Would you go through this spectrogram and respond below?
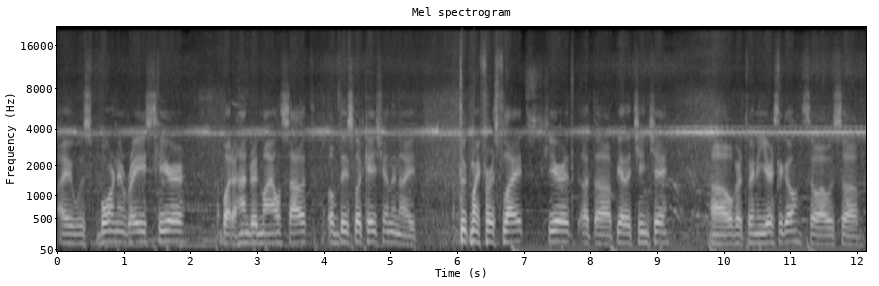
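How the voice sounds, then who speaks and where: A man from Colombia, a paraglider pilot, telling his story in a reflective, measured documentary interview. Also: mid-range voice, level tone, creaky, muffled recording, background noise.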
